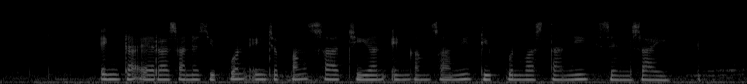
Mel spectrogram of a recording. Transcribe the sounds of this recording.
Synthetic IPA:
ʔɪŋd̪̥a̤ʔeɾʔasanesipʊnʔɪ̰ŋd͡ʒəpaŋsad̥ʒ̥i̤anɪŋkaŋsamid̪̥i̤pʊnwast̪aniz̥ɛnsai

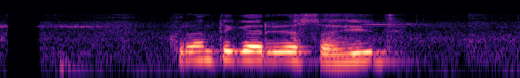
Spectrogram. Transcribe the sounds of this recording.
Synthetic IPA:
krʌnt̪ikaɾiɾʌsʌɦid̪ʱ

